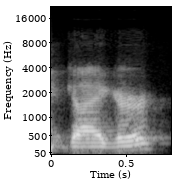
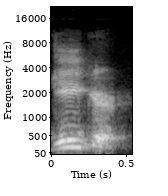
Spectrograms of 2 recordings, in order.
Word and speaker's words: Giger: gieger or h.r giger people say geiger and they're wrong because he said giger i'll go with how he pronounces his own name personally but anyway you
